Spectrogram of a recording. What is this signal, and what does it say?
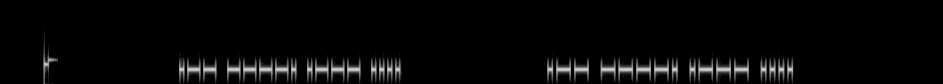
Morse code, heard as a keyed tone, about 28 wpm, 700 Hz. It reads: W9JH W9JH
